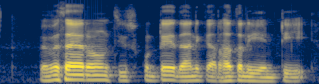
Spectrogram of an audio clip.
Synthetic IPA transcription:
ʋjɐʋɐsaːjɐɾɐnɐmt̪iːsu̥kuɳʈe̞ːd̪aːnikiɐɾɦɐt̪ɐlue̞ːɳʈi

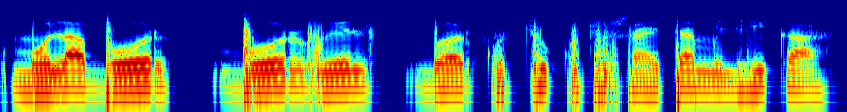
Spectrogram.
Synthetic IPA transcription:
molaboɾ | boɾʋel | bəɾkut͡ʃʰũkut͡ʃʰusaɦjt̪amilɦika

